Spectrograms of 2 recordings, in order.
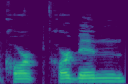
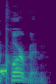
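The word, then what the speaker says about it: Corbijn: It's like Anton Corbin. It's Baron Corbin. This is just like Corbin, yeah. Okay. I think it's the same as Baron Corbin.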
